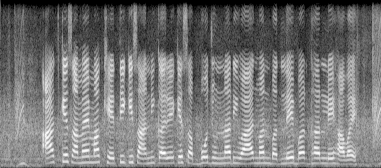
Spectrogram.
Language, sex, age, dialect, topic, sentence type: Chhattisgarhi, female, 25-30, Central, agriculture, statement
